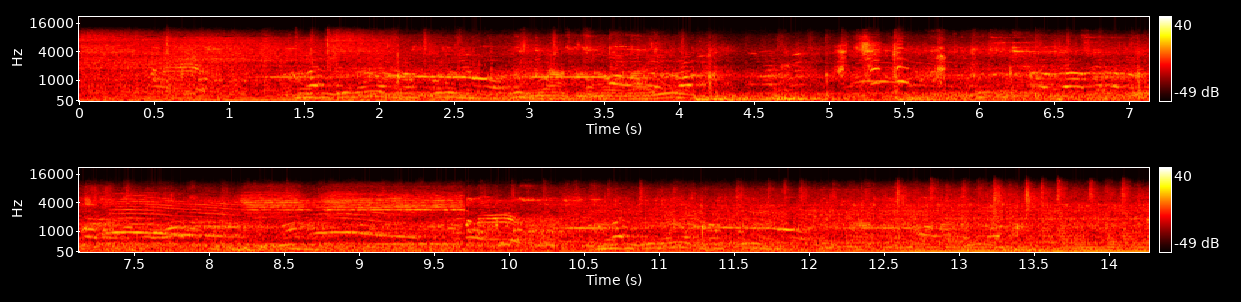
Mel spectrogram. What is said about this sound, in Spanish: ambiente de estos encapuchados quienes protagonizaron el ataque a este bus. Escuchemos parte de lo que fue este ambiente protagonizado por parte de estos encapuchados quienes bloquean el tránsito y posteriormente lanzan estos elementos combustibles.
